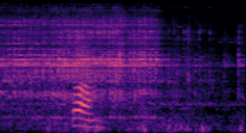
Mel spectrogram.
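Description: A metal gate being pushed shut, a grinding, scraping rattle with a high ringing note in it that stops shortly before the end.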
